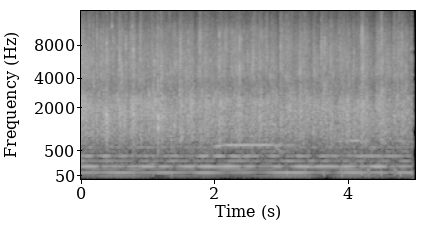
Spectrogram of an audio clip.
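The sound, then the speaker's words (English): A crowd claps steadily and loudly for a speaker in the morning, a dense wash of applause lasting throughout, with a low sustained organ-like hum underneath and no voices. “Why don't you just give John a big round of applause this morning.”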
